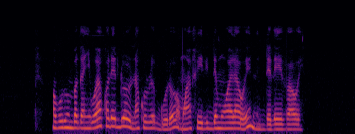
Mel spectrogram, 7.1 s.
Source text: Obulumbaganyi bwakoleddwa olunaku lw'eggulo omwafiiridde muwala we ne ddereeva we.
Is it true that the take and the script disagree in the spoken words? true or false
false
